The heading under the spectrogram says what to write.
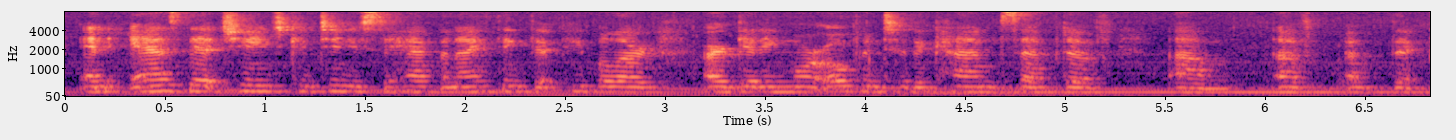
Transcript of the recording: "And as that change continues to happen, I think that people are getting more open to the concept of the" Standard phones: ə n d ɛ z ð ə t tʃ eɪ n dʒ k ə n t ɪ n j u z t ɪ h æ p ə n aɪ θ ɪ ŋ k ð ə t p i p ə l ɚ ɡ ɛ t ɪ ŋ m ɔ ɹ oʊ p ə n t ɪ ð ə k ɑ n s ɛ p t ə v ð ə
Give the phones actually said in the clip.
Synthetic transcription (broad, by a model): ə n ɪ z ð ə t tʃ eɪ n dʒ k ə n t ɪ n j u z t ɪ h æ p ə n aɪ θ ɪ ŋ k ð ə t p i p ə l ɚ ɡ ɛ t ɪ ŋ m ɔ ɹ oʊ p ə n t ɪ ð ə k ɑ n s ɛ p t ə v ð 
